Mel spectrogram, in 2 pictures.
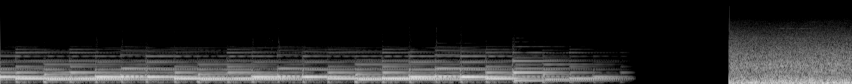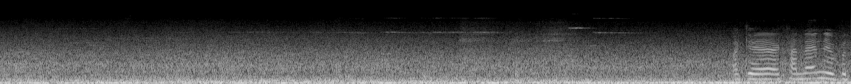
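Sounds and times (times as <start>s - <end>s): road traffic rumble: 7.3s - 17.0s.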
